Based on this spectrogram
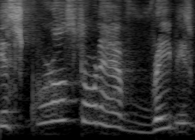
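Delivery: high, mocking put-on voice.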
